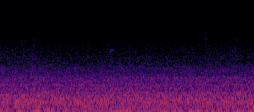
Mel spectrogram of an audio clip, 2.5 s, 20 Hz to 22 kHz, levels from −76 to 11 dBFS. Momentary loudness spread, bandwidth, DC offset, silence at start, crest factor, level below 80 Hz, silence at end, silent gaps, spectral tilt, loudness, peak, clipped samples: 1 LU; 11 kHz; under 0.1%; 0 s; 12 dB; -42 dBFS; 0 s; none; -7.5 dB/octave; -36 LUFS; -24 dBFS; under 0.1%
